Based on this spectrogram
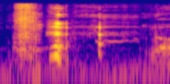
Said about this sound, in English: Sometimes I sneeze and my bones hurt. Oh, my bones.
